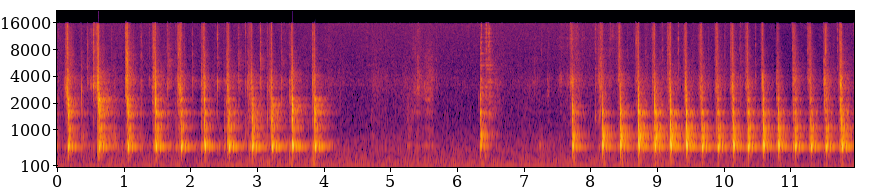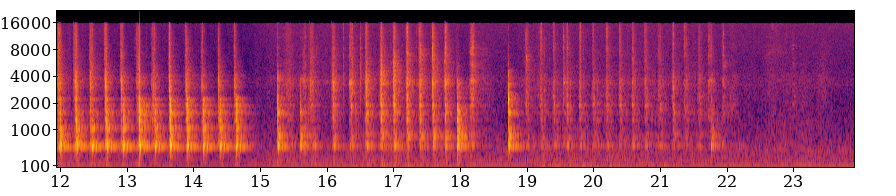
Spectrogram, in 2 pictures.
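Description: Chef's knife chopping red bell pepper on an end-grain wooden cutting board: rhythmic knocks of the blade on the wood, about three to four a second. A run of strokes is followed by a pause of a few seconds, then a longer, faster run, with lighter strokes near the end.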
